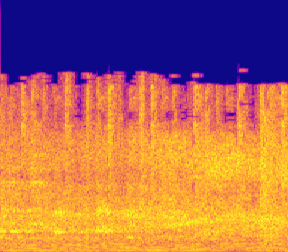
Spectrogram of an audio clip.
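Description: Car tyres squealing in a sustained skid as an SUV drifts, over background music.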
